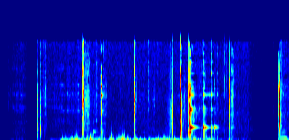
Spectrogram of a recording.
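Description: Rock fragments clinking and knocking against rock in a quick irregular series, one strike ringing briefly with a clear tone, over a low rumble.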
